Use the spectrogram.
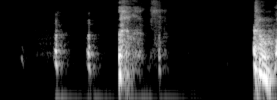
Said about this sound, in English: Laughing, so I'm coughing.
